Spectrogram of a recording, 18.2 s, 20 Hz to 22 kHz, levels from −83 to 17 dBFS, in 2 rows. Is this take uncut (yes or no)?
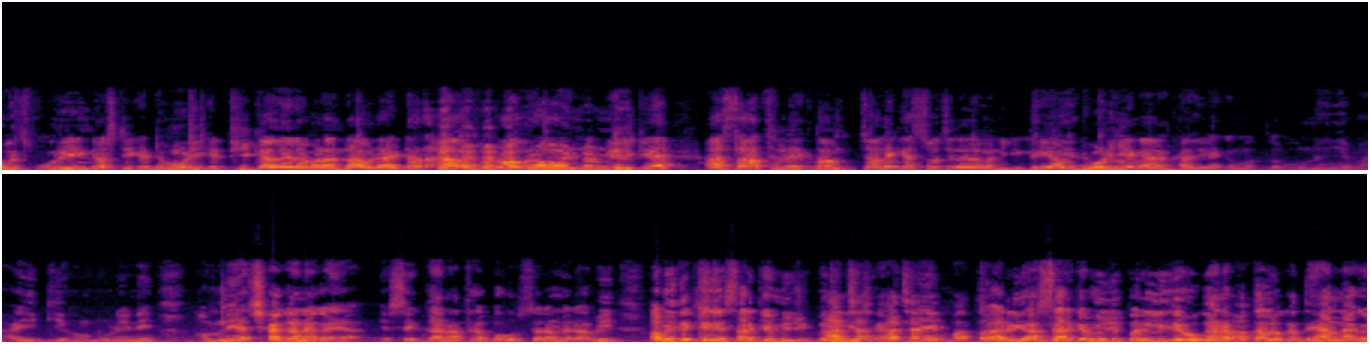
yes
